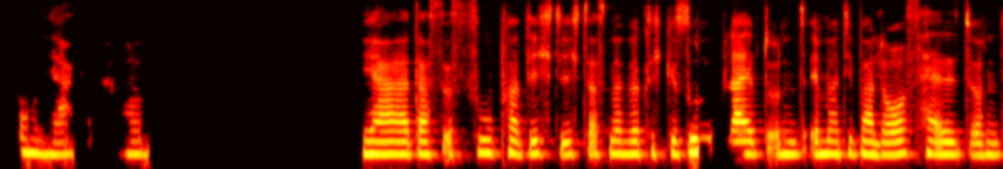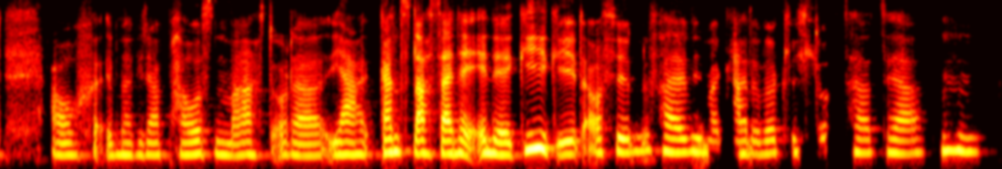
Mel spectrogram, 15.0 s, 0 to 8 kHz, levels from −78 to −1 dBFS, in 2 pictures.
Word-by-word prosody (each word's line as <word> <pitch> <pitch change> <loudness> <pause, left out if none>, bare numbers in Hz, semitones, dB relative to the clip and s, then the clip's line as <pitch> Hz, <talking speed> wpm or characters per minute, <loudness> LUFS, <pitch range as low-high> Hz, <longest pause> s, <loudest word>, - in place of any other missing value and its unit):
Oh, 200 -2 -3
ja, 175 0 -5 0.4
genau. 180 0 -9 1.6
Ja, 180 0 +1
das 180 -1 -1
ist 175 -1 -4
superwichtig, 185 -2 -4
dass 180 - -6
man 185 -1 -3
wirklich 180 -1 -5
gesund 190 +2 +1
bleibt 180 0 0
und 175 0 -4
immer 180 +1 -3
die 180 +2 -7
Balance 180 +1 -2
hält 175 -2 -2
und 170 +1 -6 0.3
auch 170 -1 -4
immer 170 +1 -4
wieder 170 0 -4
Pausen 175 +1 -2
macht 170 +1 -2
oder 160 -2 -1
ja, 175 0 +1
ganz 200 +4 +4
nach 190 -1 +7
seiner 185 -1 +6
Energie 195 +8 +8
geht 180 +2 +1
auf 195 -1 -2
jeden 215 +2 0
Fall, 205 -3 +1
wie 210 -1 0
man 185 -3 -6
grade 180 -1 -3
wirklich 195 +2 -6
Lust 210 0 -13
hat, 195 0 -5
ja. 190 0 -2
Mhm. 225 -2 0
180 Hz, 165 wpm, -21 LUFS, 175-195 Hz, 1.6 s, Energie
